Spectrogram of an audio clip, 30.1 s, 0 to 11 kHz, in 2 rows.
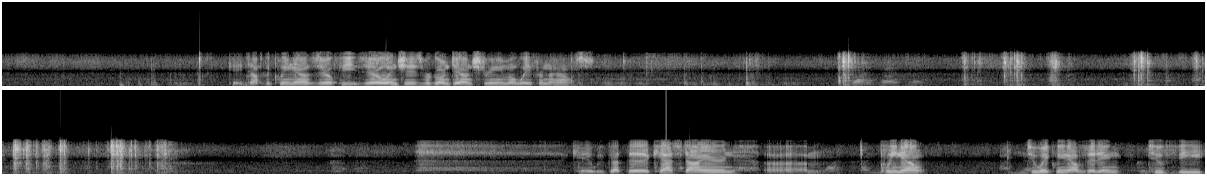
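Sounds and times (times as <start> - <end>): steady hiss: 0.0 - 15.6, 16.4 - 25.3.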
